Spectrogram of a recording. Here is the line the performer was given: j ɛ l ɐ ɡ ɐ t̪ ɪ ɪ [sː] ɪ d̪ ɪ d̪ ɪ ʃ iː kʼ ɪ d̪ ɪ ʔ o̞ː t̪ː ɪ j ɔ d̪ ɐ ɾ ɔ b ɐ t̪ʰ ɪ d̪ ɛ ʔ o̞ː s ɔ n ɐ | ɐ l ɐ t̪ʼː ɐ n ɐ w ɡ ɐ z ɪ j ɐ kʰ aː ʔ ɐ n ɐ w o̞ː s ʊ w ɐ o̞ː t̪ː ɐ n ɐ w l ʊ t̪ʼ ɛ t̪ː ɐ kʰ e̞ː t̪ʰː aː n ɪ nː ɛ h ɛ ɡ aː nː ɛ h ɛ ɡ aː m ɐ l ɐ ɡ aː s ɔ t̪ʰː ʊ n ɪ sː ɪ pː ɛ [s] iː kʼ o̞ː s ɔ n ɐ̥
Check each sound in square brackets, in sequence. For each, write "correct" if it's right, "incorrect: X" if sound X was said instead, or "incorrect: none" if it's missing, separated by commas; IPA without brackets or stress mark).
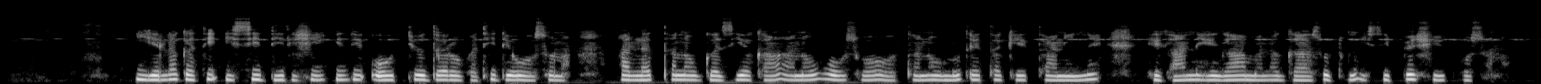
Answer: correct, incorrect: ʃ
